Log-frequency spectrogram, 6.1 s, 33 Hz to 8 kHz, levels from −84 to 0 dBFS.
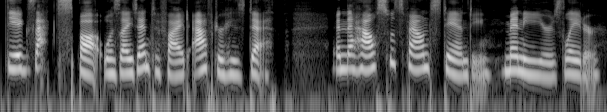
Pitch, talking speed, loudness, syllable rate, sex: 230 Hz, 170 wpm, -21 LUFS, 5.0 syllables/s, female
